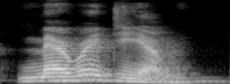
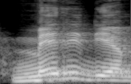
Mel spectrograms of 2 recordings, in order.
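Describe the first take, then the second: First: মেরিডিয়াম drawn out, second vowel reduced to "me-ruh"; English-sounding "meh-ruh-di-um" for মেরিডিয়াম; corrected pronunciation. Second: মেরিডিয়াম in the everyday Bangla way; the mistaken reading of মেরিডিয়াম; wrong pronunciation. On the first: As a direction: say মেরিডিয়াম carefully, English-style. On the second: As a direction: say মেরিডিয়াম with evenly weighted syllables. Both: Shown as a demonstration. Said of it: "মেরিডিয়াম না".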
